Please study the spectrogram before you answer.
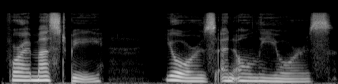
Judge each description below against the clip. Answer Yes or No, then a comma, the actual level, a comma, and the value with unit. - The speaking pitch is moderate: Yes, medium, 155 Hz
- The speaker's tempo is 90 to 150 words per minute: Yes, average, 140 wpm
